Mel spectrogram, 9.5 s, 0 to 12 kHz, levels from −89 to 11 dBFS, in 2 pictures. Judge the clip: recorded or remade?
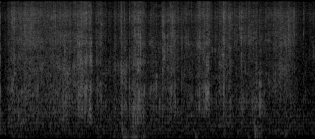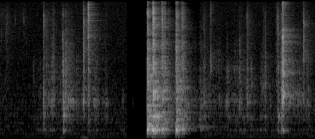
recorded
